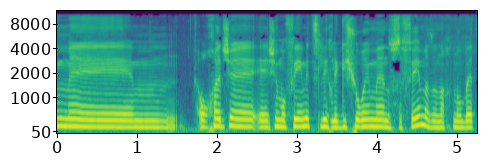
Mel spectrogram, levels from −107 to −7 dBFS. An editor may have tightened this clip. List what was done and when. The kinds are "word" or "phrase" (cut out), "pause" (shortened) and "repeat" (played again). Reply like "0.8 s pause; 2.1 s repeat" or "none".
2.1 s word; 3.4 s word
